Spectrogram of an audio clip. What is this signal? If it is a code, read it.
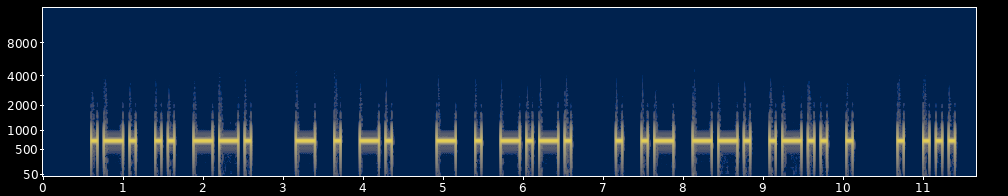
Morse code, heard as a keyed tone, about 15 wpm, 700 Hz. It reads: RIG TEN TEC EAGLE ES
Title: Practice QSO - Exchange 2 - Info - 15wpm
